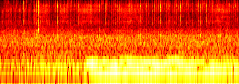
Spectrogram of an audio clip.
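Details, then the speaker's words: Bicycle rear derailleur with the index adjuster deliberately turned too far counterclockwise. As the chain turns, a light, uneven ticking of about three a second is heard, an excessive chain rattle from misadjusted indexing. "there's a slight rattle can we can we hear that noise a slight rattle let's see if we can find the worse one there it is"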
